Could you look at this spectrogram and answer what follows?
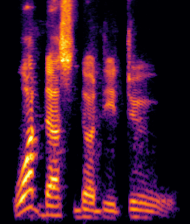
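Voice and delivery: slow question, pitch sinks on the final do; falling intonation. Shown as a demonstration. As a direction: bring What does Dodi do down at the end. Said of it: "intonasinya turun".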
